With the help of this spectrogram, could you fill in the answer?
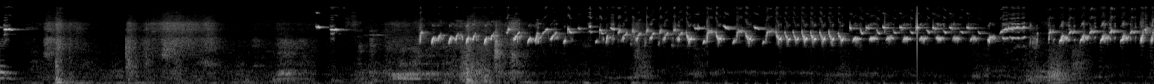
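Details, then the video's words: Live recording of a Moroccan goldfinch. A few clicks and scattered faint noises come first, then a long, lively stream of fast twittering, tinkling trills and sharp chirps that runs to the end without pause. "تغريد الحسون المراكشي"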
